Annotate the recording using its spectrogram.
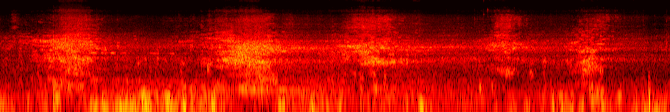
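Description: Inside a moving car at road speed: a steady low rumble of tyres and engine, with about five swells of rushing noise, each a second or so long.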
